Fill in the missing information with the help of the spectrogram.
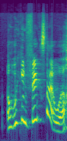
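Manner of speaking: high loud teasing; playful excitement. Real, not acted. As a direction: tease them with mischief. Playful threat to viewer.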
